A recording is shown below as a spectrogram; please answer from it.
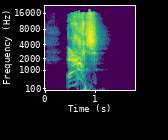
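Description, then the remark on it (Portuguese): A single loud, shouted sneeze, forceful, with a rising vocal wind-up that bursts into a harsh explosive blast and then trails off, heard on its own. “Não, estou a dizer mesmo aquele espirro que vocês gritam antes, sabem?”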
